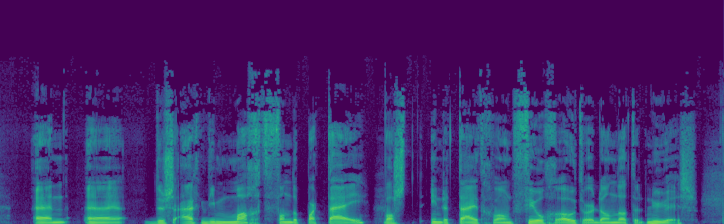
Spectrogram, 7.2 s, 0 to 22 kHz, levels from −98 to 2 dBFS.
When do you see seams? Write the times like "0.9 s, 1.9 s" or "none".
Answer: 1.5 s, 3.8 s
